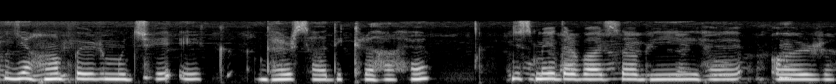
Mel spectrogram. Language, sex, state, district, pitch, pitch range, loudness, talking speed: Hindi, female, Himachal Pradesh, Shimla, 240 Hz, 230-255 Hz, -14 LUFS, 105 wpm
